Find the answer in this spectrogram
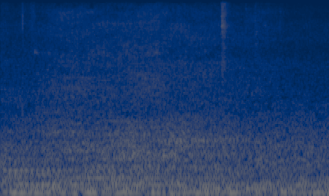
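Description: Steady rumble of motor-vehicle engines and road traffic, an even low drone with no sudden events.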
